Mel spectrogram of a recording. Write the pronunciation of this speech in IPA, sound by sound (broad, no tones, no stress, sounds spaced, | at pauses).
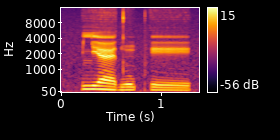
lʲ æ d ũ pʰ e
